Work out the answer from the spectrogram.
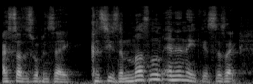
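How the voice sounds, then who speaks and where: A woman from Rhode Island, talking politics in a blunt, animated way and swearing freely. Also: sits low, rapid-fire. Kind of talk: casual political chat.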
